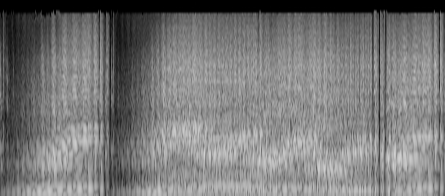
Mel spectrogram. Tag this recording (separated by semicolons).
granular; loop; synthesis; jillys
